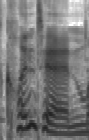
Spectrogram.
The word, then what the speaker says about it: Clinton: It's not Clinton. I'm going to Clinton. I'm like, no, it's Clinton. Like, there's a T in there.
